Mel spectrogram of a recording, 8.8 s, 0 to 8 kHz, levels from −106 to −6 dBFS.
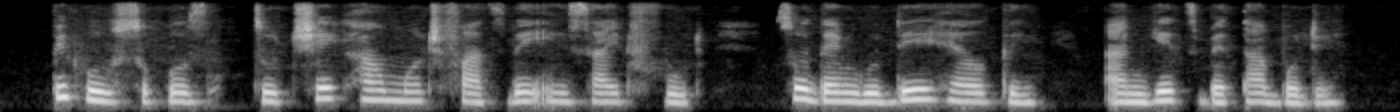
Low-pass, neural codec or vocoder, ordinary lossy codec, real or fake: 7.2 kHz; none; none; real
